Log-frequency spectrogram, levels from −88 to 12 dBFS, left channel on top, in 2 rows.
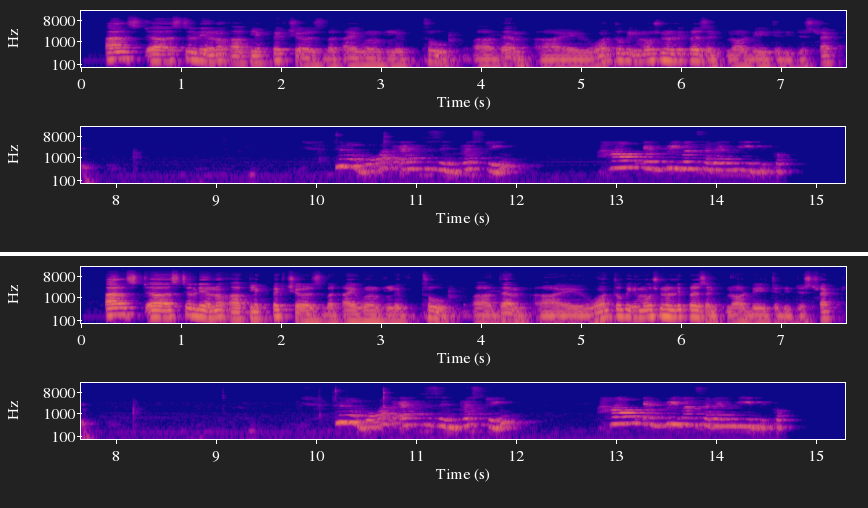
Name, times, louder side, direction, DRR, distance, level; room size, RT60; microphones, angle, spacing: voice 1, 0.2-7.5, right 5 dB, 85° right, 0.4 m, -33 dB
voice 2, 10.2-12.0 12.8-14.6, right 4 dB, 15° right, 0.6 m, -36 dB
2.8 x 2.1 x 2.2 m
head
